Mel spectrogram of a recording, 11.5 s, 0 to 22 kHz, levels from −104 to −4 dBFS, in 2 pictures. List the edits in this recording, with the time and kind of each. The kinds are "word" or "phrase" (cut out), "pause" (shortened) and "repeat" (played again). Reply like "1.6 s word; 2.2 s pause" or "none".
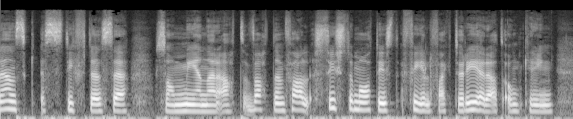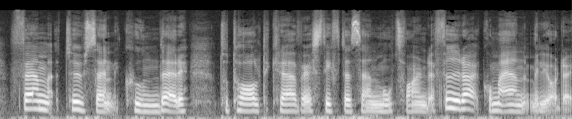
none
